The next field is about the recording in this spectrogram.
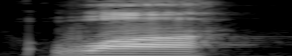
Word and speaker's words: Roy: My notes say Patrick Roy, so that is how I'm pronouncing it. – It's spelled, but it is pronounced Wah.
